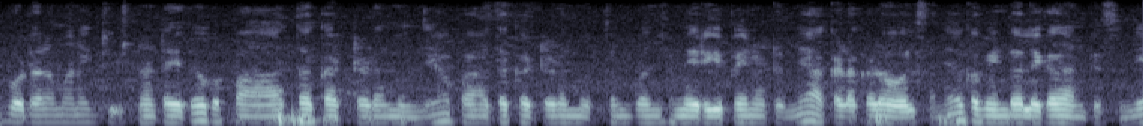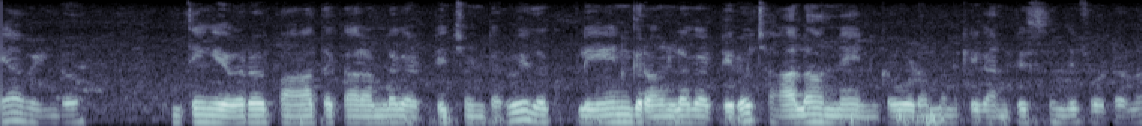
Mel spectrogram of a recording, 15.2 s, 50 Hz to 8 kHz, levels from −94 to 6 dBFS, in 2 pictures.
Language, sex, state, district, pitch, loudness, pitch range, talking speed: Telugu, male, Andhra Pradesh, Anantapur, 115 Hz, -21 LUFS, 110-120 Hz, 170 wpm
